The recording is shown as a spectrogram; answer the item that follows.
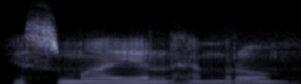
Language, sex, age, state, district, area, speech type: Santali, male, 18-30, Jharkhand, Pakur, rural, spontaneous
